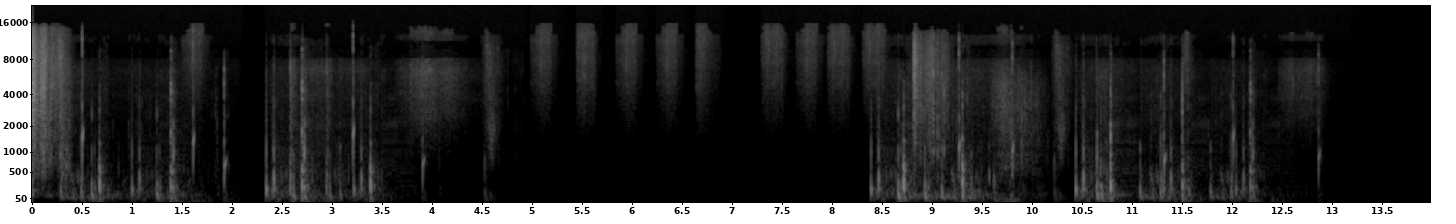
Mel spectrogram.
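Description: An axe chops wood with repeated dull knocks.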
